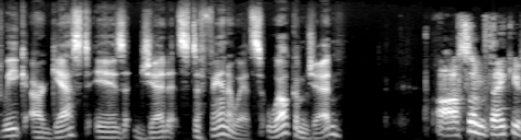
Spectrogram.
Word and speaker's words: Stefanowicz: Our Guest is Jed stefanowitz welcome Jed awesome thank you sck perfect pronunciation too rhymes with banana banana witz yeah it always works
